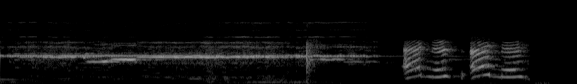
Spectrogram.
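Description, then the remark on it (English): A telephone in an apartment living room rings twice in short, clear warbling bursts, following a few seconds of steady droning tone that cuts off abruptly. “Somewhere in the living room, the phone rings.”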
